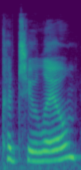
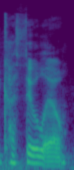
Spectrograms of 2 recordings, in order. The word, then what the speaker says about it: Cthulhu: would you guys say I've always pronounced it pronounced it katulu but after looking into a little bit of um him for this episode I saw that it was meant to be Cthulhu Cthulhu but I like it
